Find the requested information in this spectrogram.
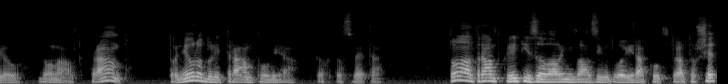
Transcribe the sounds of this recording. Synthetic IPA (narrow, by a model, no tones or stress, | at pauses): ḭld̪ɔ̰na̰lt̪ːɾamp | t̪ɔɲɛuɾɔbilit̪ɾampɔʋɪa̰t̪ɔxt̪ɔsʋɛt̪a | d̪̥ɔnald̪ːɾampkɾit̪izɔʋalinʋaːziud̪ɔiɾakukt̪ɔɾaːt̪ɔfʃɛ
